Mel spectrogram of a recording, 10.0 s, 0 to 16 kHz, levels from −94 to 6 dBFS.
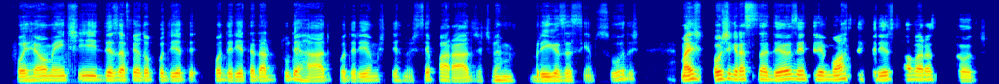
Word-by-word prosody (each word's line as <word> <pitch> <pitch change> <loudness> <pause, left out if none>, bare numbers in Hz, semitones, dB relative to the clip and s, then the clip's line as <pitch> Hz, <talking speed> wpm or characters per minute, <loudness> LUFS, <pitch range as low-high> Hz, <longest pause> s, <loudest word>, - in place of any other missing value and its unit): foi 115 - +2
realmente 130 +1 0
desafiador 130 -1 +1
poder 120 -1 -2 0.3
poderia 115 -2 -1
ter - - -2
dado 120 +2 -1
tudo 125 - -7
errado, 110 -5 -1
poderíamos 115 +3 -5
ter 115 +1 -12
nos 120 - -16
separado, 120 -5 -1
já 110 - -17
tivemos 115 0 -4 0.2
brigas, 115 +1 +1
assim, 115 0 -6
absurdas, - - -7 0.4
mas 160 - +8
hoje 150 +5 +6
graças 150 -1 +1
a 145 - +4
Deus 140 +4 +5
entre 150 -2 +2
mortos 145 +4 +3
e 145 - -13
feridos 135 +2 0
salvaram-se 140 0 +1 0.2
todos. 105 -1 -4
125 Hz, 175 wpm, -25 LUFS, 115-135 Hz, 0.4 s, mas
